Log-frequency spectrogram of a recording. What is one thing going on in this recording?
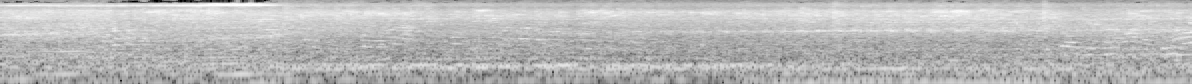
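A metal ladle stirs and scrapes inside a pot.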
